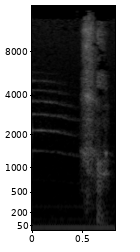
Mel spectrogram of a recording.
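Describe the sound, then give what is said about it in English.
A cat lets out one short meow, sudden and slightly rough, over a quiet background with a faint steady hum and no one talking. “Be quiet, cat.”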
